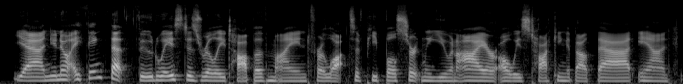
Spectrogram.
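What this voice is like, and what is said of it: Usual voice. Nothing is said of it.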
